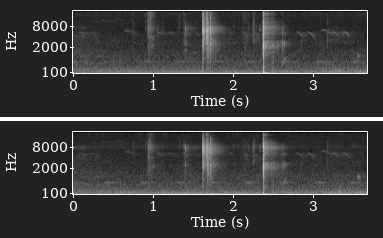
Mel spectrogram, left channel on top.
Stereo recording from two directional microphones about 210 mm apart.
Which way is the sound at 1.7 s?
20° left (ahead or behind).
